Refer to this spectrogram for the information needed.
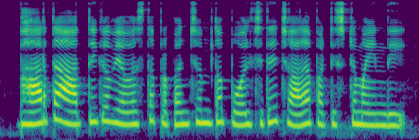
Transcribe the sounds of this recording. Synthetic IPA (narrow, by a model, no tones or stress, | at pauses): bʱaːɾɐt̪ɐaːɾt̪ʰikɐʋjɐʋɐst̪ʰɐpɾɐpɐɲt͡ʃɐmt̪o̞ːpo̞ːlt͡ʃid̪e̞ːt͡ʃaːlaːpɐʈiʂʈɐmɐjind̪i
